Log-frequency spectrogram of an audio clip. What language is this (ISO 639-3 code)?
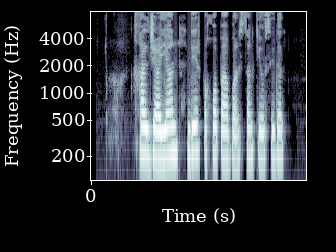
pus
